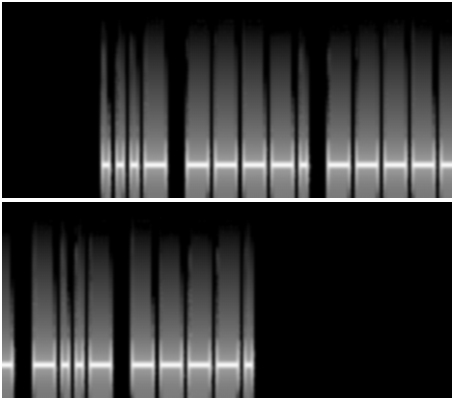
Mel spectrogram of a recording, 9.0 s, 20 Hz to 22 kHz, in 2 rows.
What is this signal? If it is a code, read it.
Morse code, heard as a keyed tone, about 17 wpm, 700 Hz. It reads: V90X9
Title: Code Groups - 5 Letter:Numbers - 17wpm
